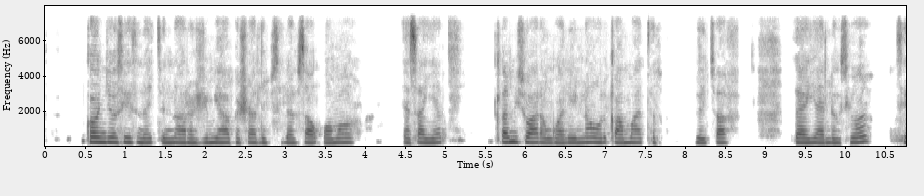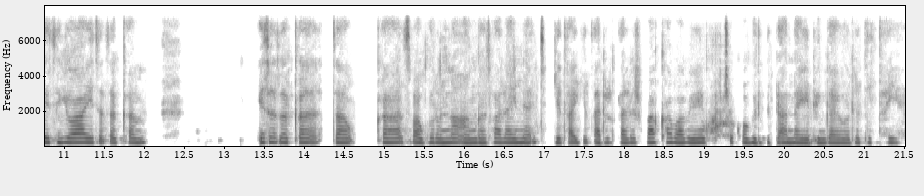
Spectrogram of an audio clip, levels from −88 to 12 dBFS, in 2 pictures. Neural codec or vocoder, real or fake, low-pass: codec, 16 kHz, 4 kbps, X-Codec, WavLM features, trained on Multilingual LibriSpeech; fake; 7.2 kHz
